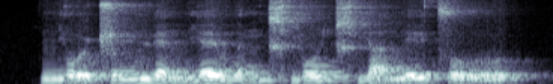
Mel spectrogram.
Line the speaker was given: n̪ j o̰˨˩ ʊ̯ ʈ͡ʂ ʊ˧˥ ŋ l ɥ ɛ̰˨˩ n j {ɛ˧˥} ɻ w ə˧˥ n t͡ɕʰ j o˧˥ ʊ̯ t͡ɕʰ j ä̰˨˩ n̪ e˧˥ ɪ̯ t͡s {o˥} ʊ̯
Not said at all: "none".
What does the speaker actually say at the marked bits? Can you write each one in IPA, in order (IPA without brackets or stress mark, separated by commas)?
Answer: ɛ˥˩, o̰˨˩˦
